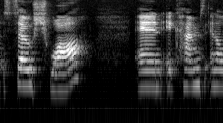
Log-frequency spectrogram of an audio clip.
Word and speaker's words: Choix: It is French.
